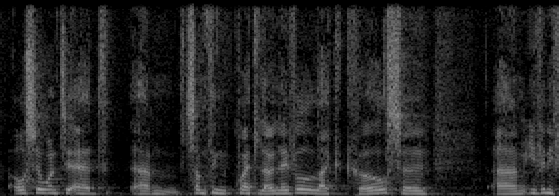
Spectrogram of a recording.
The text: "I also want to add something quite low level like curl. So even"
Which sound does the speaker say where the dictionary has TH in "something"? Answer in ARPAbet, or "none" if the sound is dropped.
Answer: TH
